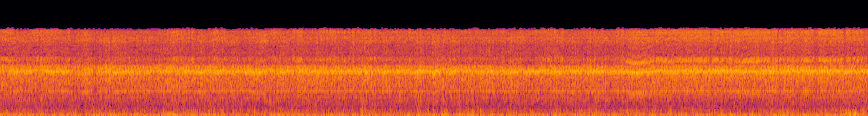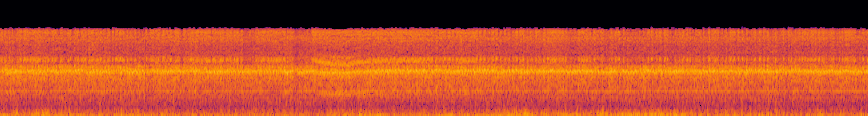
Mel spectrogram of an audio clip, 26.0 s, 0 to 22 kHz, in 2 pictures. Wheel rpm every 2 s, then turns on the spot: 230, 240, 230, 230, 230, 230, 230, 230, 230, 230, 230, 230, 230.
none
